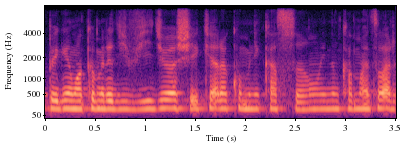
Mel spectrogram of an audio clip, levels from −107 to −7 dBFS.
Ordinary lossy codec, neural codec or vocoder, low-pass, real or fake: none; none; 7.2 kHz; real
